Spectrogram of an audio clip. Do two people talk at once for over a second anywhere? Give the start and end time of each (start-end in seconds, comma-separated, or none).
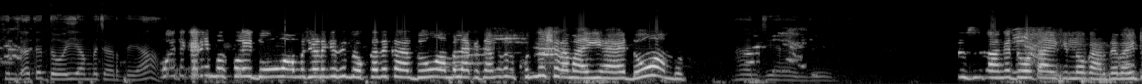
none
